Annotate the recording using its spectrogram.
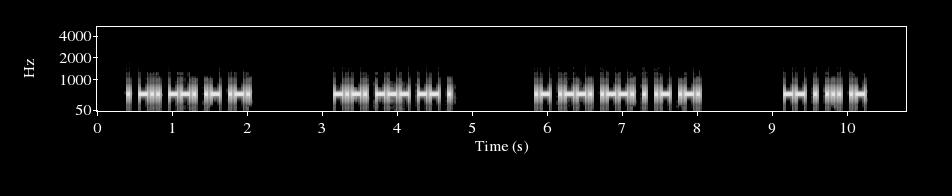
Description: Morse code, heard as a keyed tone, about 30 wpm, 550 Hz. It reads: EDGAR COME APPEAR MESA
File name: Ultimate Word List / 30WPM Ultimate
